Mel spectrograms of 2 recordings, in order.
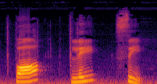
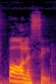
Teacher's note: i need to stress on the third from right which means i will stress on paul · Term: anti-penultimate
